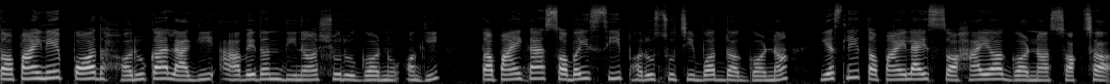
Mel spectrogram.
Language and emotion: Nepali, neutral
